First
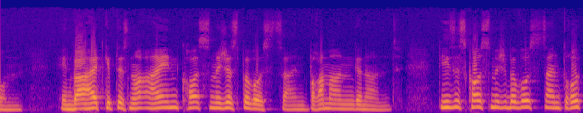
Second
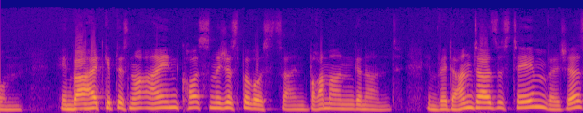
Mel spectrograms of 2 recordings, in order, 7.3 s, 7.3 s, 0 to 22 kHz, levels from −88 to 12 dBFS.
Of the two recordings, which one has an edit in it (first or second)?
second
